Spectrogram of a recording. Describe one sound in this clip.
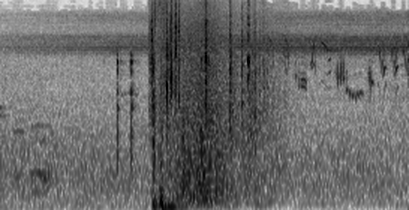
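A deep magical whoosh booms out once.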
